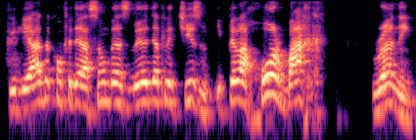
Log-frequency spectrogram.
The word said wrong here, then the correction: Horbach: Primeira coisa, corrige, corrige minha pronúncia aí, cara. É Orbach. Orbach.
